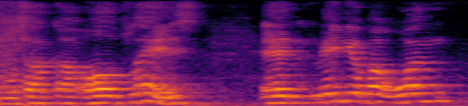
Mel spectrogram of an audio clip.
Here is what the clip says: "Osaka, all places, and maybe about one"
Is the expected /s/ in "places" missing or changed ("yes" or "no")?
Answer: yes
